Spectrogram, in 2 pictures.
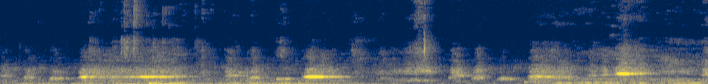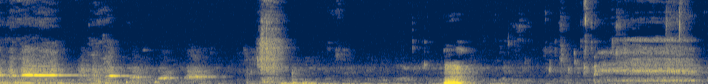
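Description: Soft whistled notes, short held tones at a middling pitch, mixed with a few clicks and knocks of painting tools and a paint tube being handled at the palette. A short 'hmm' comes near the end.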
